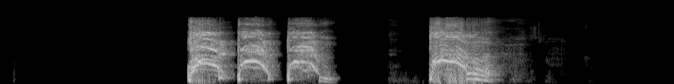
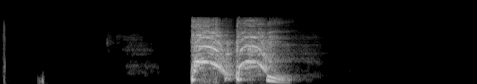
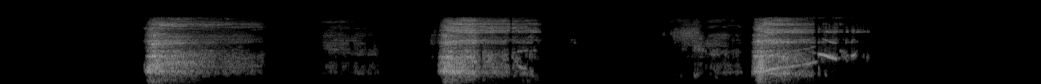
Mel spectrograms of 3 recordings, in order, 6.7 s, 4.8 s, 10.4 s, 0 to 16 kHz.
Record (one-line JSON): {"three_cough_length": "6.7 s", "three_cough_amplitude": 32768, "three_cough_signal_mean_std_ratio": 0.45, "cough_length": "4.8 s", "cough_amplitude": 32631, "cough_signal_mean_std_ratio": 0.36, "exhalation_length": "10.4 s", "exhalation_amplitude": 6452, "exhalation_signal_mean_std_ratio": 0.39, "survey_phase": "beta (2021-08-13 to 2022-03-07)", "age": "45-64", "gender": "Male", "wearing_mask": "No", "symptom_sore_throat": true, "symptom_fatigue": true, "symptom_onset": "3 days", "smoker_status": "Never smoked", "respiratory_condition_asthma": false, "respiratory_condition_other": false, "recruitment_source": "Test and Trace", "submission_delay": "2 days", "covid_test_result": "Positive", "covid_test_method": "RT-qPCR", "covid_ct_value": 31.5, "covid_ct_gene": "N gene"}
